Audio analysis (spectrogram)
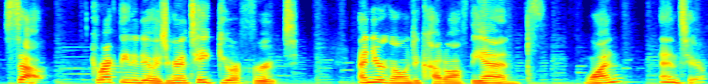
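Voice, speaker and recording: A woman's voice: mid-range voice, measured pace, a bit bright, soft background music. A chatty woman co-hosting a podcast, talking casually and directly to the listener as if demonstrating. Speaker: podcast co-host giving bar tech tips.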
